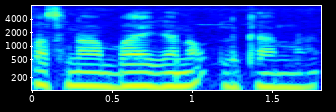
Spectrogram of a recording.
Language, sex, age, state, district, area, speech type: Santali, male, 45-60, Odisha, Mayurbhanj, rural, spontaneous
